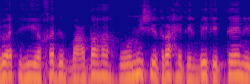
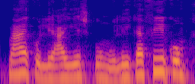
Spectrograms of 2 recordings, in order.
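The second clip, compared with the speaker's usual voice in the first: ordinary talk, nothing marked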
